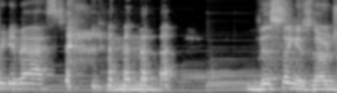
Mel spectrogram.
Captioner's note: laughter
